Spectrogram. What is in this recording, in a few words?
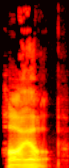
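"high-up", English, British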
